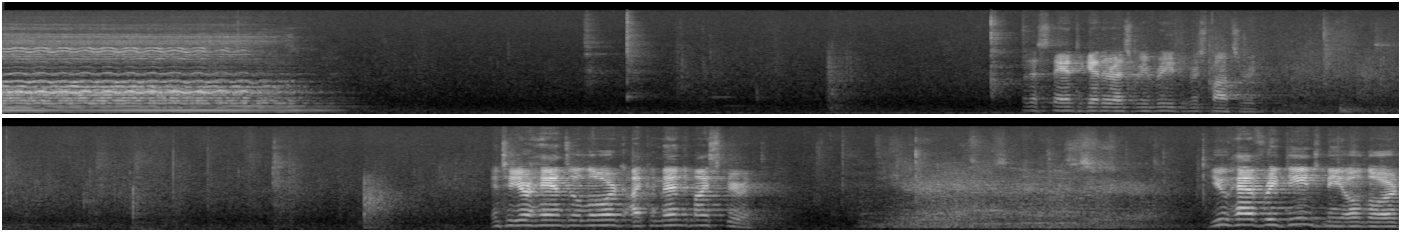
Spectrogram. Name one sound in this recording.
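A man sings slowly and steadily, holding long notes.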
